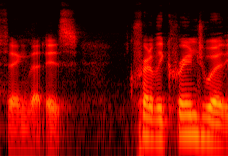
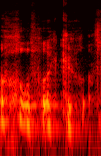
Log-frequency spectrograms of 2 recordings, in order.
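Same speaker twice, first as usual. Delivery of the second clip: mock mortified, embarrassed cry, very high-pitched; 10 semitones higher than usual. Retelling a friend's embarrassed reply backstage after a hug: imitating an embarrassed friend. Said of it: "He's so embarrassed".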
